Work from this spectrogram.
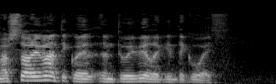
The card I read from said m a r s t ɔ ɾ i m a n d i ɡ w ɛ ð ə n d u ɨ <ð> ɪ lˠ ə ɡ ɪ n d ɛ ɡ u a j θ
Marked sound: incorrect: v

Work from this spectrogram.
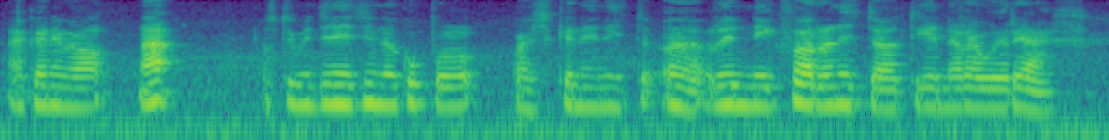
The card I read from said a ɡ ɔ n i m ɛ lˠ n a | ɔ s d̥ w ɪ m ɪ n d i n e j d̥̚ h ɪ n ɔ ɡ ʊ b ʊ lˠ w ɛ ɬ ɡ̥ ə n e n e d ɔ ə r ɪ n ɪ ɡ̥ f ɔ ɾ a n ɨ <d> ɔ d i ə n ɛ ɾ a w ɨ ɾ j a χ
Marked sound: correct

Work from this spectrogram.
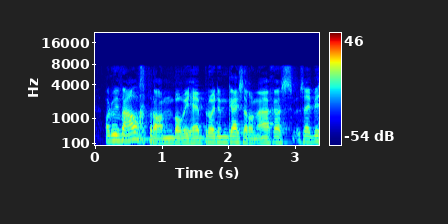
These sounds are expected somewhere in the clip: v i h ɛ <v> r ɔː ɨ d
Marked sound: incorrect: b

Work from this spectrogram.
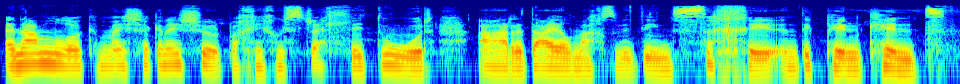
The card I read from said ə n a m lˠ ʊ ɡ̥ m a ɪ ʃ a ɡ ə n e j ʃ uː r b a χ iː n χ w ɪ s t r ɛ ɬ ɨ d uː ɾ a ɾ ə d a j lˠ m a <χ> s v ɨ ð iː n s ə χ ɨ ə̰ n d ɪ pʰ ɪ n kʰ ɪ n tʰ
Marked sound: correct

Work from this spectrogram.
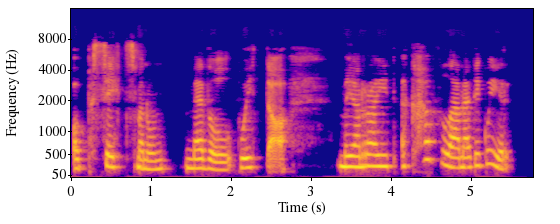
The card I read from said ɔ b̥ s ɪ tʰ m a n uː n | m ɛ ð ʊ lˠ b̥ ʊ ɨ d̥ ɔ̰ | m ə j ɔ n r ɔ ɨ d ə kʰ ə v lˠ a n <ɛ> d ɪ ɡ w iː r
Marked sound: incorrect: a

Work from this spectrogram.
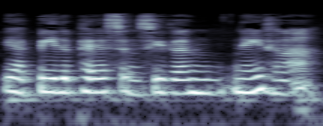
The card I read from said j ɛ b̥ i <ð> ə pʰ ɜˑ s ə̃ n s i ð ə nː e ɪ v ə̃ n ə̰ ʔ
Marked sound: correct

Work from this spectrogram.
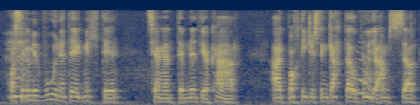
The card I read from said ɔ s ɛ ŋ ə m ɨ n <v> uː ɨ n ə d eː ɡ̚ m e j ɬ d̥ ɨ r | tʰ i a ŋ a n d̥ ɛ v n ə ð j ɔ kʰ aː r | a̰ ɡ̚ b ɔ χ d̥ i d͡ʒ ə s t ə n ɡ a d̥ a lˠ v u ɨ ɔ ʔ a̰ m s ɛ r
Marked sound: correct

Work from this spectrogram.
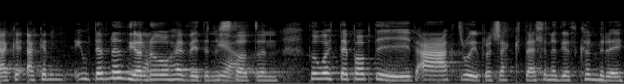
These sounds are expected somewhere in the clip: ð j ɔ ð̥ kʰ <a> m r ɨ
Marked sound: incorrect: ə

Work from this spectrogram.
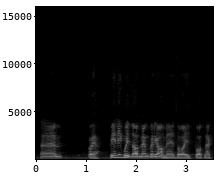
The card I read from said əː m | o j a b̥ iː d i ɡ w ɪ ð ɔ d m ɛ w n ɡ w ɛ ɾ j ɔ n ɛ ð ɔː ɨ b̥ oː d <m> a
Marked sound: incorrect: n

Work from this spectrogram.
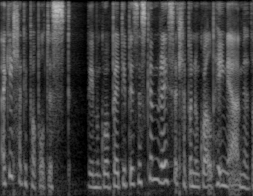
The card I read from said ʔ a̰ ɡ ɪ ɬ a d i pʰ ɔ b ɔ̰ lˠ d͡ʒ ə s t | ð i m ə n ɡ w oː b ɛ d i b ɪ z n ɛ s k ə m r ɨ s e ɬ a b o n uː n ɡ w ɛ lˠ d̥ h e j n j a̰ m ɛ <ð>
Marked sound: correct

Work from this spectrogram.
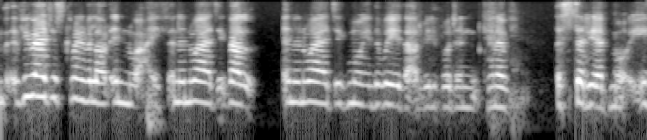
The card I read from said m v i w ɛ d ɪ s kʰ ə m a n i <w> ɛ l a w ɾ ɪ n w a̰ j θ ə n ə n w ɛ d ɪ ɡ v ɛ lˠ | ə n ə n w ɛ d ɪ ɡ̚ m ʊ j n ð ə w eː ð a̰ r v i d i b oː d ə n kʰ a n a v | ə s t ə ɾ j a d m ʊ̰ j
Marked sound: incorrect: v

